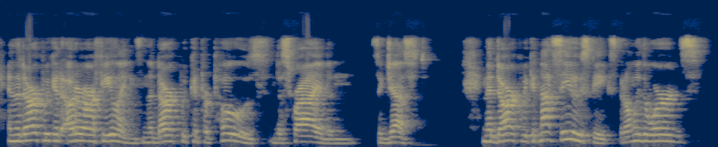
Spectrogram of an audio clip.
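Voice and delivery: ordinary talk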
